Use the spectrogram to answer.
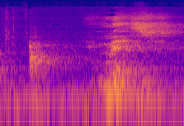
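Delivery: ordinary talk, nothing marked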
